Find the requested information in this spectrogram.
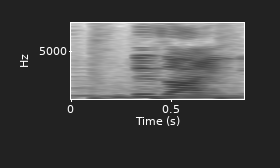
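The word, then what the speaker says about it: design: डिजाइन, इसमें भी जी silent रहता है, डिजाइन, रिजाइन।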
